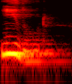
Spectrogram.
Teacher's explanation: this is just a slight nasalization and you will have to say inor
